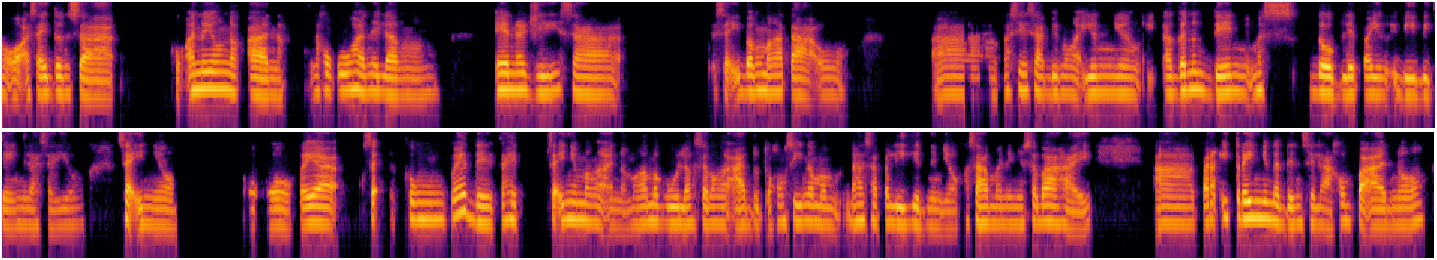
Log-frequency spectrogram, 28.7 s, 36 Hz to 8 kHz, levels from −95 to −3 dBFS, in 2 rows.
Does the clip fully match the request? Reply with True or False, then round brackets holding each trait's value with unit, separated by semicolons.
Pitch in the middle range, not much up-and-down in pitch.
True (165 Hz; 2.2 semitones)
